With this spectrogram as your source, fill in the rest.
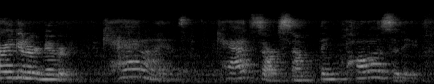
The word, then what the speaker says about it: cations: notice the pronunciation here in english usually a tion is like a shun sound vacation that kind of thing cat ions because you want to emphasize the ions so anions cations anybody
